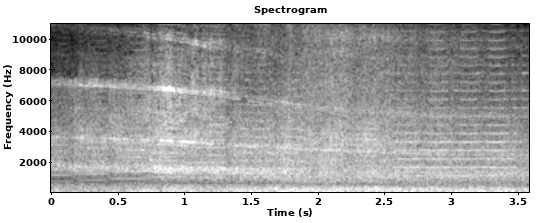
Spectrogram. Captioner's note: sound of jet landing begins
